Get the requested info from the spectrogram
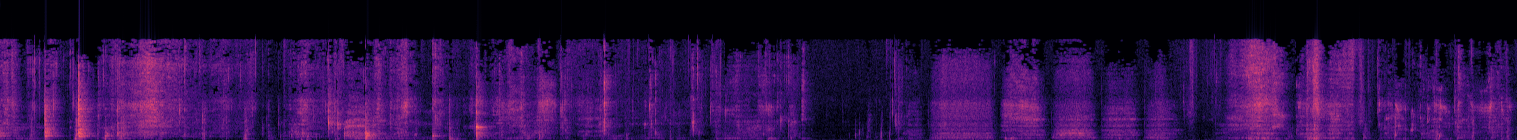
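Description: Close-miked eating sounds: chewing mouthfuls of bibimbap, with a metal spoon clinking and scraping in a metal yangpoon mixing bowl. There are irregular short clicks and noisy mouth sounds, with a brief gap about eight seconds in.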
